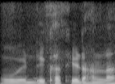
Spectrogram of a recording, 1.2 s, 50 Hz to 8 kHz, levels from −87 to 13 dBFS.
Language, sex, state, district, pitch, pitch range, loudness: Chhattisgarhi, male, Chhattisgarh, Rajnandgaon, 120 Hz, 120-125 Hz, -19 LUFS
